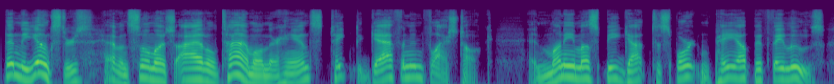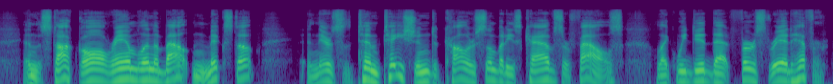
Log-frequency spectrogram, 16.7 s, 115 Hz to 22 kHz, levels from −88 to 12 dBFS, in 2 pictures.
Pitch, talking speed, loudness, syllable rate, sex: 130 Hz, 200 wpm, -20 LUFS, 4.9 syllables/s, male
